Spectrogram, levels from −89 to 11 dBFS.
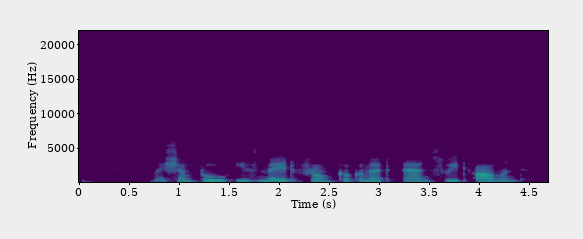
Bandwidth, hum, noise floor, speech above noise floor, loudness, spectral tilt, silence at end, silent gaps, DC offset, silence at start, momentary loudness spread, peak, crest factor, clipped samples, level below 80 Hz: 6.4 kHz; none; -85 dBFS; 43 dB; -43 LUFS; -5 dB/octave; 0.3 s; none; under 0.1%; 0.75 s; 10 LU; -22 dBFS; 22 dB; under 0.1%; -88 dBFS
